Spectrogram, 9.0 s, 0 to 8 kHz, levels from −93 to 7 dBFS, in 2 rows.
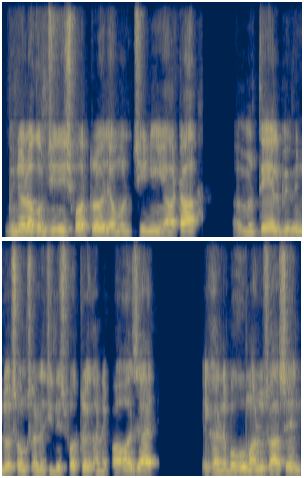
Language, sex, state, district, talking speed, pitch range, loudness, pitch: Bengali, male, West Bengal, Jhargram, 120 wpm, 115-125 Hz, -17 LUFS, 120 Hz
